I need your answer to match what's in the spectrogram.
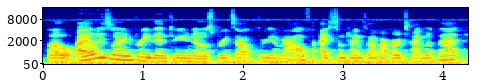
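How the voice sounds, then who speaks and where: Woman coach walking you through breathing, kinda low voice, chatty and honest, noisy background. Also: animated, fast. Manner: candid, gently encouraging, self-deprecating asides. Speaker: wellness instructor. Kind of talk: guided breathing lesson.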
